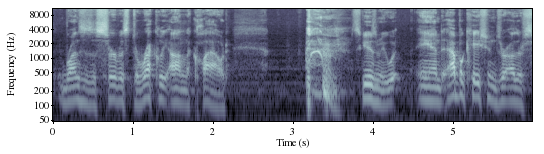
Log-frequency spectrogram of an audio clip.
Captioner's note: coughs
